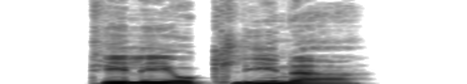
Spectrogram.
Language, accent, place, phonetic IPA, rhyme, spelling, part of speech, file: German, Germany, Berlin, [teleoˈkliːnɐ], -iːnɐ, teleokliner, adjective, De-teleokliner.ogg
- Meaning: inflection of teleoklin: 1. strong/mixed nominative masculine singular 2. strong genitive/dative feminine singular 3. strong genitive plural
